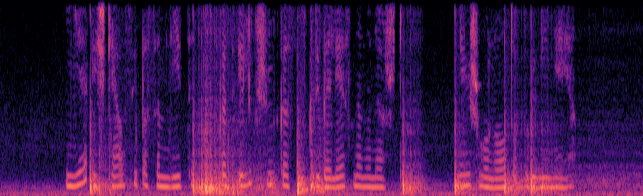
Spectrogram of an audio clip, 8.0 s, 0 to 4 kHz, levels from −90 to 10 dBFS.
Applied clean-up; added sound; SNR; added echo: none; Coin (dropping); -2 dB; none.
